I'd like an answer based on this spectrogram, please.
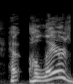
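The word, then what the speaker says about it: Helaire: will be doing what hilaire is doing right now or alair the h is silent apparently so he's not a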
